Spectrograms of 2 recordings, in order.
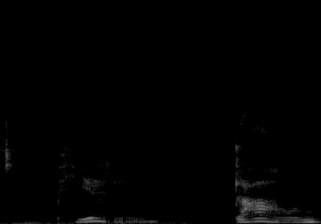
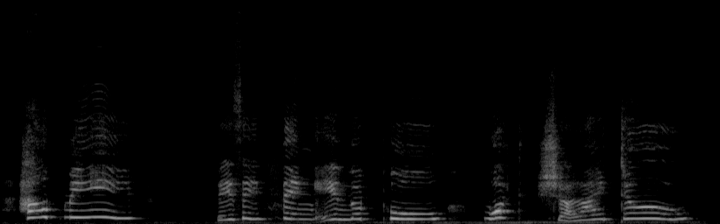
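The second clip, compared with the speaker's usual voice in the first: very high, loud, frightened squeaky cry; 12 semitones higher, 12 dB louder than usual. Narrator reads a frightened animal calling up a tree for help, squeaky, scared voice. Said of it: "she called in her squeaky, scared voice".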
